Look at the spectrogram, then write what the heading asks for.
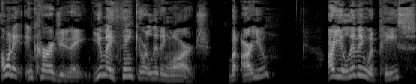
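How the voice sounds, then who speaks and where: Speaking fairly slowly in an American accent, a man uses a raised, projected voice that is high, bright and sharp, with very wide pitch swings, on a very clean recording with a silent background. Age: 60s. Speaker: pastor. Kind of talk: sermon. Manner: animated.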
